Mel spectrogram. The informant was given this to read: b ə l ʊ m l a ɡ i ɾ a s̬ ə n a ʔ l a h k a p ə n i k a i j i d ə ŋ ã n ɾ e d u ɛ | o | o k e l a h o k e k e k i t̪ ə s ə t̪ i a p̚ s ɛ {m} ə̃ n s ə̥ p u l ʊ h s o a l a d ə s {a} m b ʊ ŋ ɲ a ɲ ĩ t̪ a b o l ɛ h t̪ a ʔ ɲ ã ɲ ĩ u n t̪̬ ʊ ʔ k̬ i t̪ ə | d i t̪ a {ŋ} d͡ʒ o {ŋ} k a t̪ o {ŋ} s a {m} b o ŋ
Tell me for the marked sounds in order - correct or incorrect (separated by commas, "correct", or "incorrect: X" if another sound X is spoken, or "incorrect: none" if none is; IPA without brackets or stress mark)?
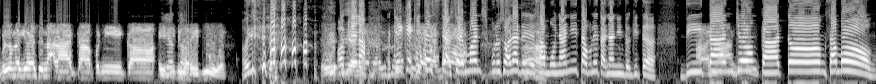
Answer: correct, correct, incorrect: ɲ, correct, correct, correct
